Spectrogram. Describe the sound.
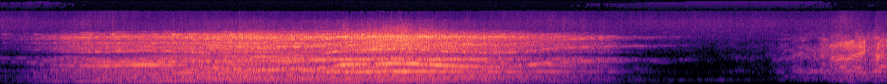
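A fire engine siren wails from a hook-and-ladder truck heading to a fire, its tone sweeping up and down over a low engine rumble. It holds loudly for about six seconds, fades out, and then a voice begins.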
